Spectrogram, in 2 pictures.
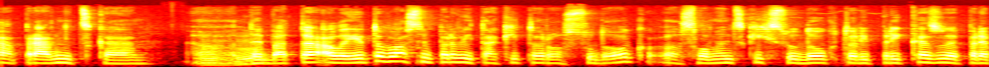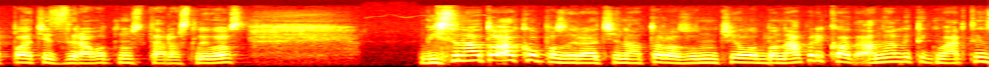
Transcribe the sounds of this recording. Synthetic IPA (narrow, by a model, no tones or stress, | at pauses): apɾaːʊɲit͡skaːd̪ɛbat̪aʔa̰lɛjɛt̪ɔʋlasɲɛpr̩ʋiːt̪akiːt̪ɔɾɔsːud̪ɔkslɔʋɛnskiːxsud̪ɔʊkt̪ɔɾiːpɾikazujɛpɾɛplaciɟzd̪ɾaʋɔt̪nuːst̪aɾɔst̪liʋɔsc | ʋisanat̪ɔakɔpɔzɛɾaːcɛnat̪ɔɾɔzɦɔd̪nucɪɛlɛbɔnapɾiːklad̪a̰nalit̪iɡmaɾt̪in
